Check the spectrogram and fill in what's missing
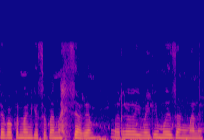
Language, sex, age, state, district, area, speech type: Bodo, female, 30-45, Assam, Udalguri, urban, spontaneous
